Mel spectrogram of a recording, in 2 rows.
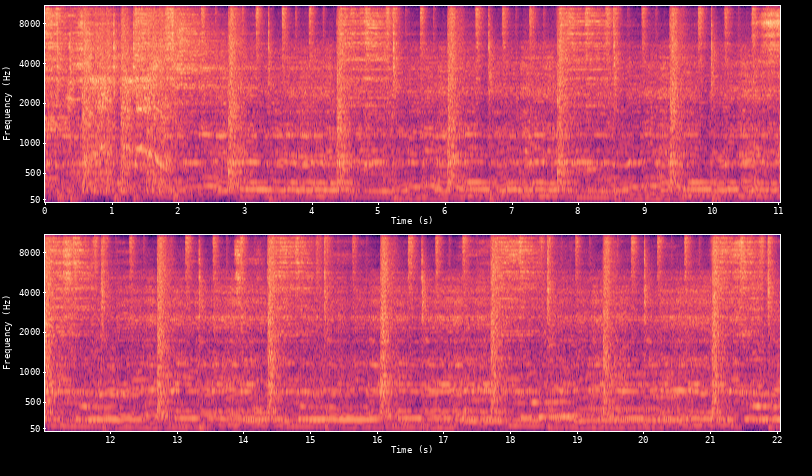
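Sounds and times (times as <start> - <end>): drum kit beat: 0.0 - 22.0
electric guitar playing: 0.0 - 22.0.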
